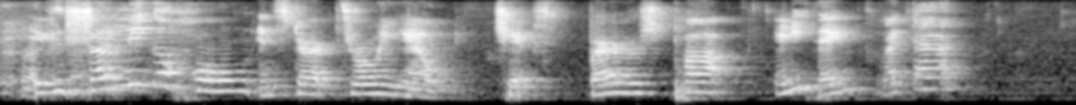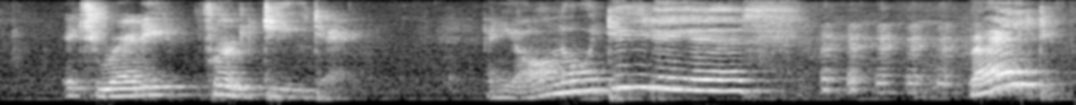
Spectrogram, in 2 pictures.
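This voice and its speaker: Slow, lively-pitched woman doing stand-up. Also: slight background noise. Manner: folksy anecdotes acted out in quoted dialogue. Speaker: stand-up comedian. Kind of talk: stand-up storytelling. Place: comedy club stage before an audience. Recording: roomy sound from a distant mic.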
